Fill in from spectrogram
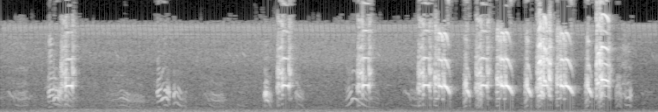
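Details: Grey francolin in a hunting setting: a few scattered, scratchy notes with pauses between them, then a quicker run of sharp, squawking notes that crowds together toward the end.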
